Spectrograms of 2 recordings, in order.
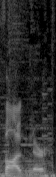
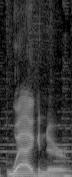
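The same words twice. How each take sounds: First: The name begins with a V sound. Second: The name begins with a W sound. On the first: This is how it is said over there. "whereas over there it'd be like V, so like Wagner" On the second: This is how it is said in the US. "like you U S we would call it like Wag like Wagner"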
